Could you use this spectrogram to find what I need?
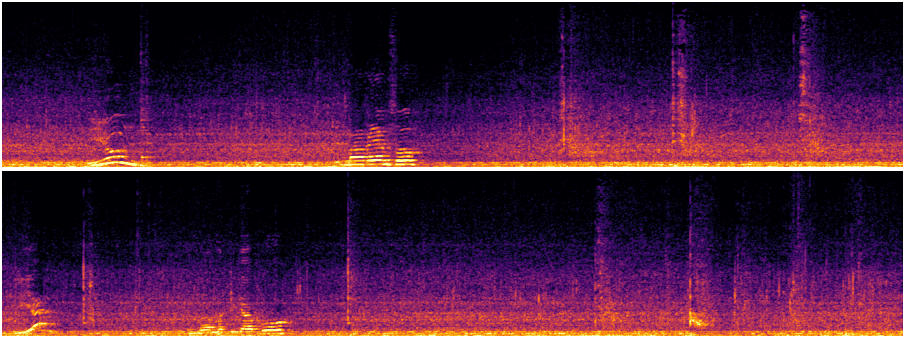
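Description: Meat sizzles steadily in a hot pan.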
